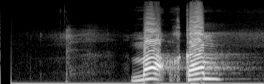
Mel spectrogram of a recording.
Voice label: "kill", Akateko

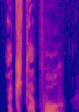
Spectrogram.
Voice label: "akì tapúu", Apatani

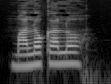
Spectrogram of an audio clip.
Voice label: "malo-kalo", Apatani

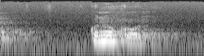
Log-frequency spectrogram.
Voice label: Hair, Muyuw; Lae Unitech

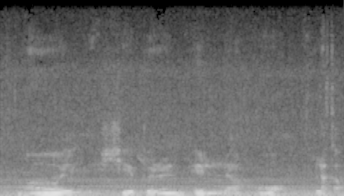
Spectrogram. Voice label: I will not go there tomorrow, Mokilese

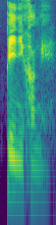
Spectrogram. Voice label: "pizi xaqe", apatani

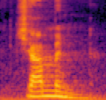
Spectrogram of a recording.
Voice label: not clean, Mokilese

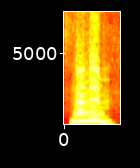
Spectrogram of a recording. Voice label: "nanem" hand, Yawa

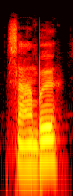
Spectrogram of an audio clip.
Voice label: "sañbw", Apatani

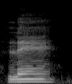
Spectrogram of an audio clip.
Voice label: "leñ", Apatani

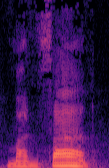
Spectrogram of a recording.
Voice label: "mansan", tlacolula; apple

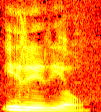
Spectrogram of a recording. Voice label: "iririau", I am married, Wamesa

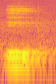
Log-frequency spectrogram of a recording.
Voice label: "this", kuman

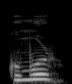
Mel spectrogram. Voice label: "kumur", Apatani

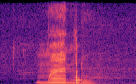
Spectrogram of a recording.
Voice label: "mandu", Wamesa

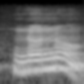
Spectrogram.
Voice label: "Breast", Santali

